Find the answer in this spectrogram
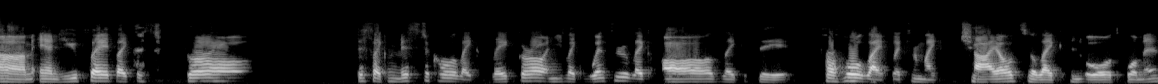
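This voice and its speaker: A man's fairly high-pitched voice with big swings in loudness. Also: fairly slow pace. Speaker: interviewer. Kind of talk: interview questions, casual. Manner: enthusiastic, hesitant.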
